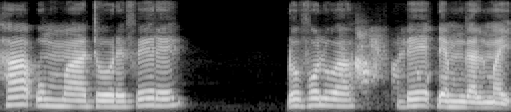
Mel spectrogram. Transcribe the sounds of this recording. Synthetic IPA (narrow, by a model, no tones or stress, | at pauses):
haːʔumːatɔːɾɛfɛːɾɛ | ɗɔvɔlwabɛɗɛmŋɡalmaj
